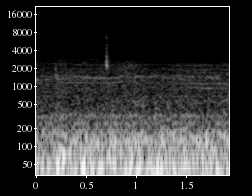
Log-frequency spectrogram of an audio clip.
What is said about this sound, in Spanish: A la madre, ¿qué le pasa a ese carro? es que voy manejando.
